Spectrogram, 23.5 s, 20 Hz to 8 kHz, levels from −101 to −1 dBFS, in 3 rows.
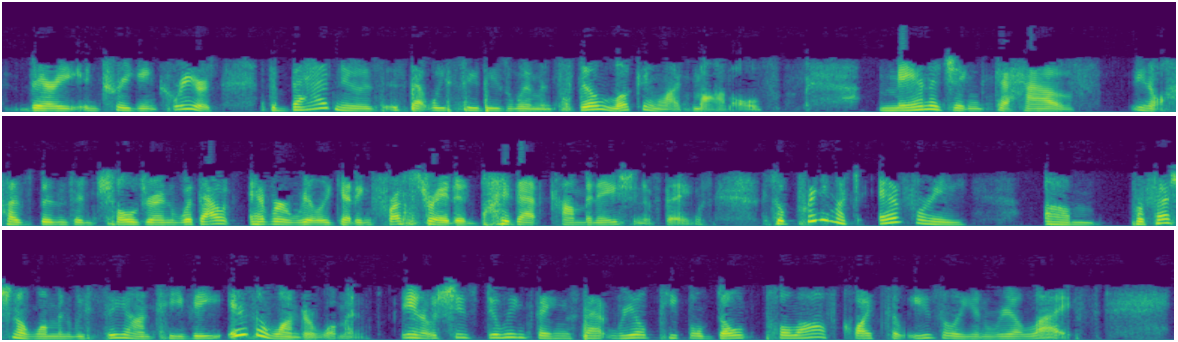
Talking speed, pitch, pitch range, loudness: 170 wpm, 175 Hz, 160-205 Hz, -18 LUFS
